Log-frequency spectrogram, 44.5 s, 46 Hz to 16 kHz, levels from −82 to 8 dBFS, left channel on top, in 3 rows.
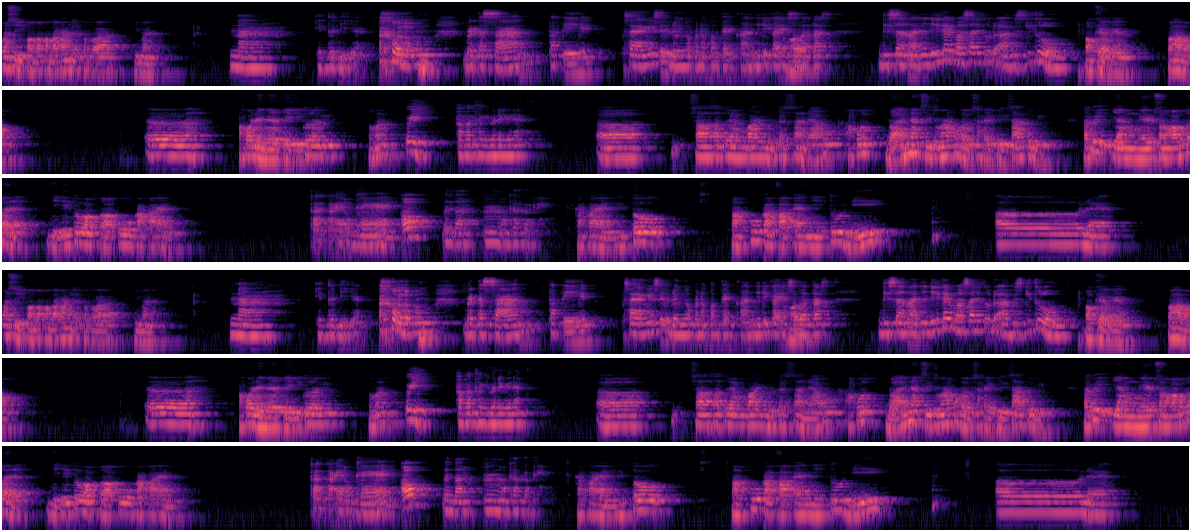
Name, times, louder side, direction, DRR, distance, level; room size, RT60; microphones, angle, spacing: voice 1, 0.0-1.4 1.6-1.9 9.8-10.0 13.5-14.0 14.6-15.0 16.6-17.4 17.8-19.0 19.4-19.7 22.3-22.8 23.4-27.9 28.4-29.9 30.3-31.9 34.0-34.5 36.9-37.9 38.8-40.7 42.1-43.5, left 1 dB, 25° left, -3 dB, 5.4 m, -29 dB
voice 2, 2.8-3.5 3.9-7.3 7.8-10.3 11.0-13.2 19.9-20.2 20.5-21.3 33.6-34.9 35.2-36.5, right 2 dB, 20° right, 0 dB, 4.6 m, -32 dB
20.0 x 9.1 x 7.8 m, 0.68 s
head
